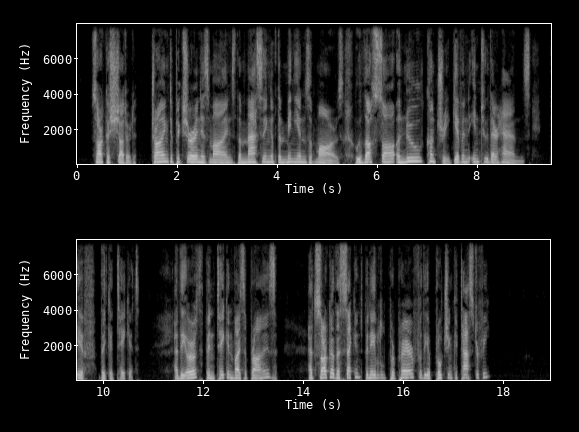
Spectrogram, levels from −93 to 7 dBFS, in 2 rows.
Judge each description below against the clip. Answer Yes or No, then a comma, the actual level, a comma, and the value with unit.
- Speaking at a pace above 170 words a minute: No, average, 155 wpm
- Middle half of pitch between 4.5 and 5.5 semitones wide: No, narrow, 2.6 semitones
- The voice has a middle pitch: Yes, medium, 165 Hz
